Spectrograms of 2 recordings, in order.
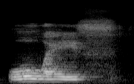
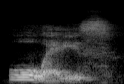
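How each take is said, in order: The two takes are said the same way.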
